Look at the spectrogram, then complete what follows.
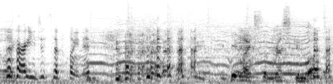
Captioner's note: dad laughs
